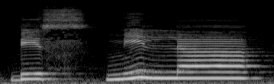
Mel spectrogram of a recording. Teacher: لا کو کھینچ رہے کیونکہ کھڑا زبر ہے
